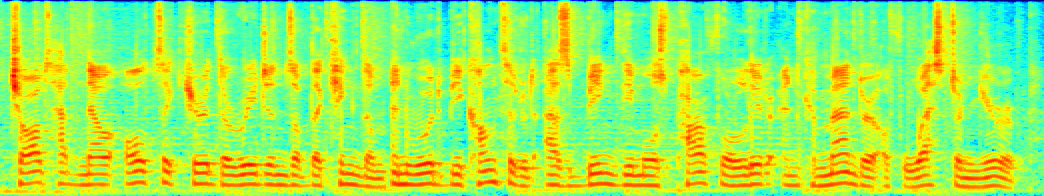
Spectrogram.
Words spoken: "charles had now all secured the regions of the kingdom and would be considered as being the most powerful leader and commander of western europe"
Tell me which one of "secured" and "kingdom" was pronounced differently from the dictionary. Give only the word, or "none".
none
